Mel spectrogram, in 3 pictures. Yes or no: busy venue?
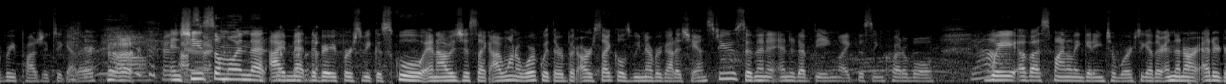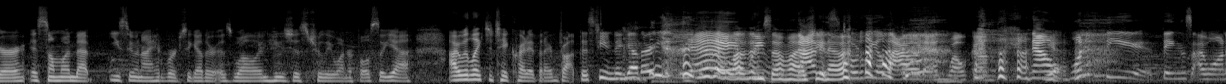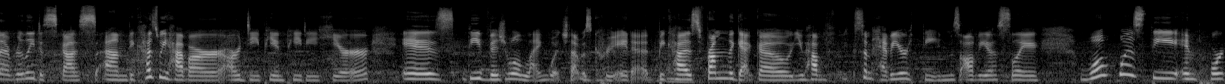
yes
